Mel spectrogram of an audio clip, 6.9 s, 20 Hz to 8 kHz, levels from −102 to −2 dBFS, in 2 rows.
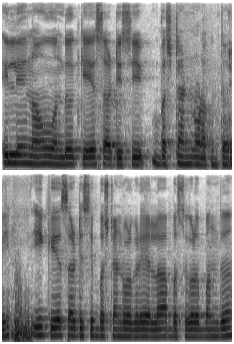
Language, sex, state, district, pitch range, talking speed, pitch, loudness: Kannada, male, Karnataka, Belgaum, 125-135 Hz, 140 wpm, 130 Hz, -14 LUFS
